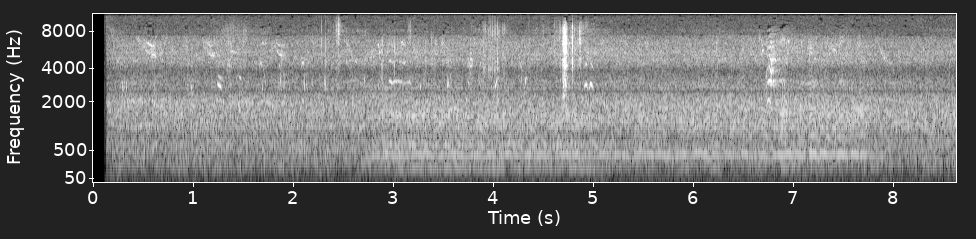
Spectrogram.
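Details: Buff-tailed bumblebee workers (Bombus terrestris) foraging on Echium sabulicola flowers near the Assut de Sueca, Spain, give a steady, low droning hum over a constant rushing background.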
